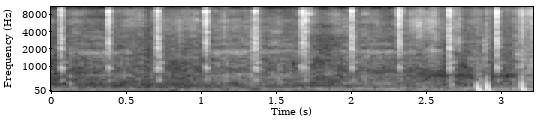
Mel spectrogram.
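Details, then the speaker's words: Ford Escape turn signals cutting out though hazards work: crisp, even flasher relay clicks about three per second from under the dash by the hood release, stopping then resuming when the blue box is moved; wiring short or burnt pins suspected. "It just shut off, see? And if we hit it again, you hear it clicking again."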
